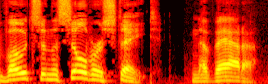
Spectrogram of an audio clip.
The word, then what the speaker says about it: Nevada: from here in Nevada the way I just pronounced the name of this state is what this next story is about we haven't always said it the same way and there is a correct way memo to all those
